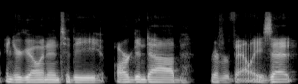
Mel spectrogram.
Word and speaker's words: Arghandab: So this is you new unit, um, and you're going into the Argendab river valley. Is that how you pronounce it?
